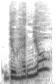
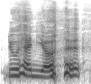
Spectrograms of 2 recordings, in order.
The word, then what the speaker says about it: Dugenio: the last part of your name is it dueno yes very Dr dueno thank you so much for being on the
